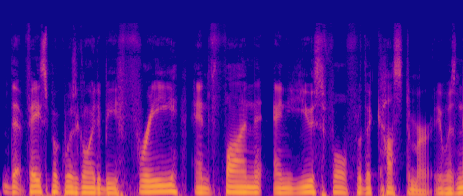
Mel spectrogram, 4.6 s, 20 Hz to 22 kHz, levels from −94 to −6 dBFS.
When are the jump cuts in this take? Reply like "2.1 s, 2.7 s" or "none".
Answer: 1.8 s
